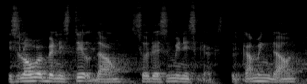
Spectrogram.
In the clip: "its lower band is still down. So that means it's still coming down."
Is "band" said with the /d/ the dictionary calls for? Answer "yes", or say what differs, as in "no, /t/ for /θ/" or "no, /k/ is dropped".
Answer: no, /d/ is dropped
